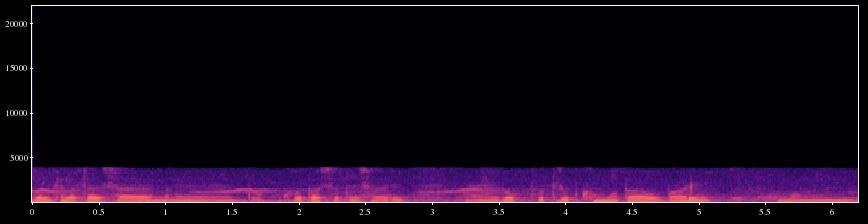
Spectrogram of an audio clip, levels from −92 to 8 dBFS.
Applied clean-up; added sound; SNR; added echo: none; Bird; 13 dB; none.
